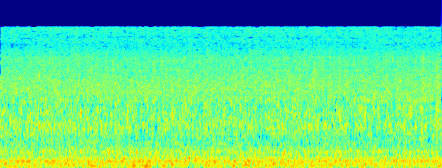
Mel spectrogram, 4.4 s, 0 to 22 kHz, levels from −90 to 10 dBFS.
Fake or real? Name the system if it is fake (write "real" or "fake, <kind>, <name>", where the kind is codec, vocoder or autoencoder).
fake, vocoder, BigVGAN v2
